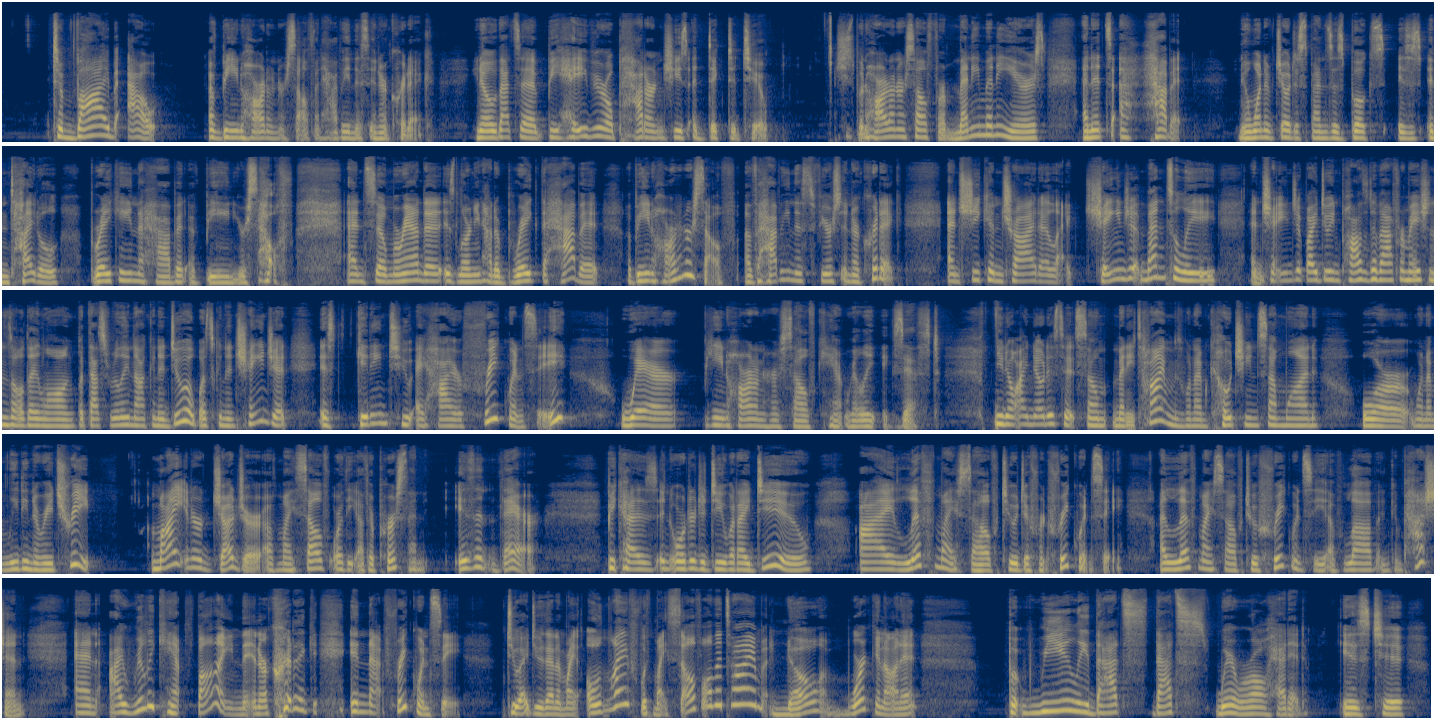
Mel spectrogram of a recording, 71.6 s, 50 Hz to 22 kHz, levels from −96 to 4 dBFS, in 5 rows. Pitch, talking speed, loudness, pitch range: 195 Hz, 175 wpm, -24 LUFS, 180-225 Hz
